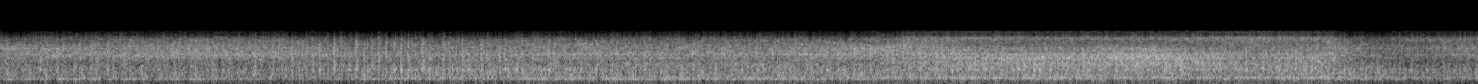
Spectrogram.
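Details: 1998 Ford Mustang V6, before engine rebuild: idle with uneven, stumbling beat and hollow skipping pulse in exhaust; misfire at idle.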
